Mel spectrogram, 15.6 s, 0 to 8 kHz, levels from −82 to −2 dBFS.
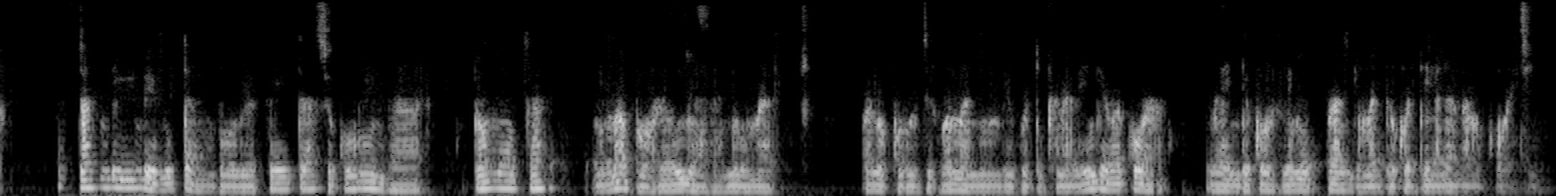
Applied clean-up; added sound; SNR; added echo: neural mask model DeepFilterNet 3.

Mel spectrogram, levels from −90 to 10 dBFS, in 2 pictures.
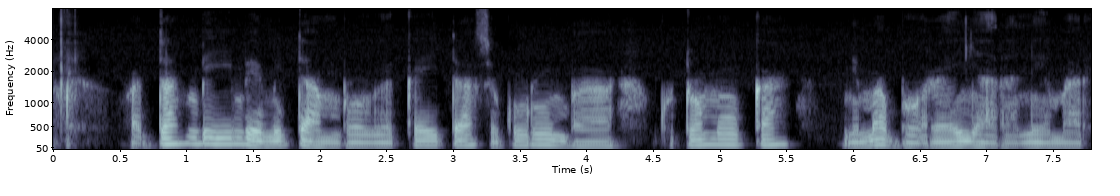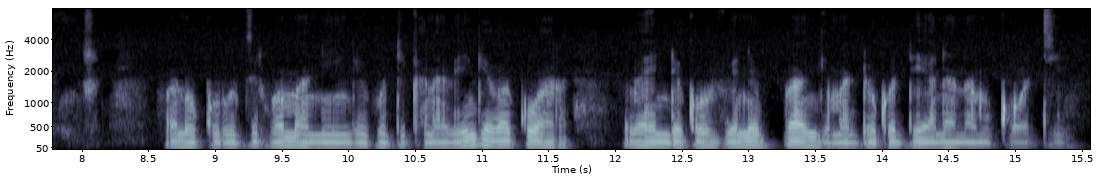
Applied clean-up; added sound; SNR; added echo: none; none; none; none.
